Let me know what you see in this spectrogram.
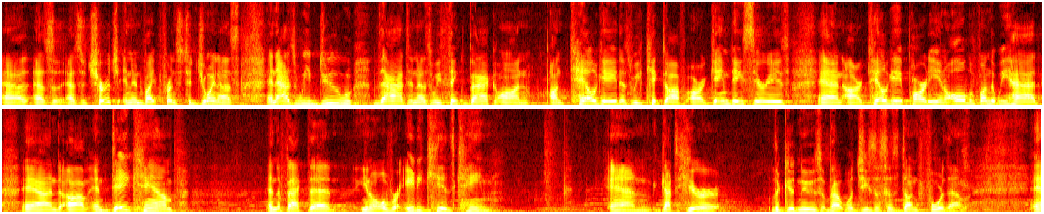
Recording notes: Recorded live at Word of Life Church in Le Sueur, Minnesota, on August 29nd, 2021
